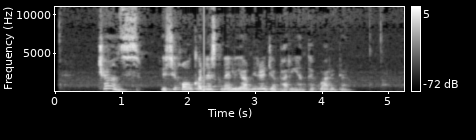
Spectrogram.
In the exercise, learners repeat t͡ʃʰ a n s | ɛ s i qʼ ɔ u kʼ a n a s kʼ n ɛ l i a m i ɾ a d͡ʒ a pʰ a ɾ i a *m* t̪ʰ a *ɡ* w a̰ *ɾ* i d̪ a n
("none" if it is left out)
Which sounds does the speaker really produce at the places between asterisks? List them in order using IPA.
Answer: n, ɡ, ɾ

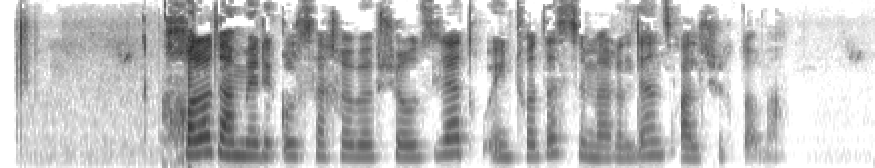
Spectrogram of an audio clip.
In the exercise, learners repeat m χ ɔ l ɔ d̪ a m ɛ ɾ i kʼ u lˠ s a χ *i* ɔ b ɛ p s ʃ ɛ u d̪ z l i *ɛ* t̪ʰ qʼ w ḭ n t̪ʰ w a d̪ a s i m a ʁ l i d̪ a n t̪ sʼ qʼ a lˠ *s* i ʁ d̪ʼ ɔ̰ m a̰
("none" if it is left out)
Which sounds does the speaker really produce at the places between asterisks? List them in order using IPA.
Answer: ɛ, a, ʃ

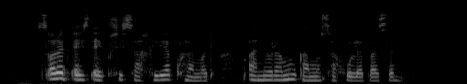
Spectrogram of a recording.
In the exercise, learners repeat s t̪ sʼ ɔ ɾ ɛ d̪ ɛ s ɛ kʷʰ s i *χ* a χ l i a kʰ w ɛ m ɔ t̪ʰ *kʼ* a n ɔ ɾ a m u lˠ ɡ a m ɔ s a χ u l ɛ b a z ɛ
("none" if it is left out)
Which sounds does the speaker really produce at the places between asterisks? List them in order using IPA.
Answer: s, pʼ

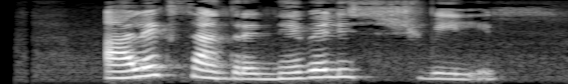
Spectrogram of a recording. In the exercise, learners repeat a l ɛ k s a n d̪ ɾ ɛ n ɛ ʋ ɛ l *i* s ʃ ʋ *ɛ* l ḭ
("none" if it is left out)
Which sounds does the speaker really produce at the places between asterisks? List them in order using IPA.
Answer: i, i

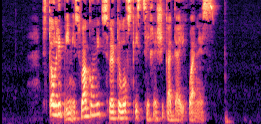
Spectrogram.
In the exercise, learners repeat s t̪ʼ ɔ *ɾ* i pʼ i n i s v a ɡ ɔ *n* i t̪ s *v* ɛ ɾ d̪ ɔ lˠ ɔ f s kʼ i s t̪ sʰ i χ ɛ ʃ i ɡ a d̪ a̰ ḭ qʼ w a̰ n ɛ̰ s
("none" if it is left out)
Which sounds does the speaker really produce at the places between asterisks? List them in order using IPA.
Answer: l, n, v

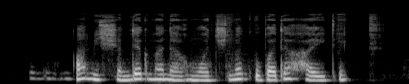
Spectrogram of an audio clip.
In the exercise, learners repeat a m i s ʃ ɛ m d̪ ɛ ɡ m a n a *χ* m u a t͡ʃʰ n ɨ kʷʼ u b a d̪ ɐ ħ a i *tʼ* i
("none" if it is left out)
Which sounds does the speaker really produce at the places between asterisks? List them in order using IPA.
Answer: ʁ, tʼ

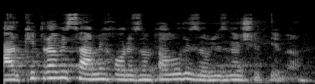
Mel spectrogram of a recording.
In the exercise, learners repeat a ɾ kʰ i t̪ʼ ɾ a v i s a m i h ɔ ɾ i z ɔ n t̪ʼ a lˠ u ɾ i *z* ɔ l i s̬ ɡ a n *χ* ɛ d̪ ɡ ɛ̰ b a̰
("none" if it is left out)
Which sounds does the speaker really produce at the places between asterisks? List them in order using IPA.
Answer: z, ʃ

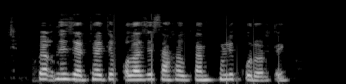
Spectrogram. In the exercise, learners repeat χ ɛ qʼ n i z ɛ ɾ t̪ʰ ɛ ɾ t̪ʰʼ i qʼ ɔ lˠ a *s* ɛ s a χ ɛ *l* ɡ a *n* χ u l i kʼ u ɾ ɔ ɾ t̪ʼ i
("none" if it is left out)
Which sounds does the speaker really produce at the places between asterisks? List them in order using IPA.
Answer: z, l, n

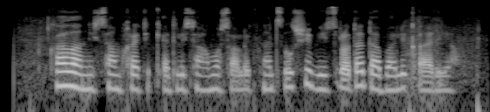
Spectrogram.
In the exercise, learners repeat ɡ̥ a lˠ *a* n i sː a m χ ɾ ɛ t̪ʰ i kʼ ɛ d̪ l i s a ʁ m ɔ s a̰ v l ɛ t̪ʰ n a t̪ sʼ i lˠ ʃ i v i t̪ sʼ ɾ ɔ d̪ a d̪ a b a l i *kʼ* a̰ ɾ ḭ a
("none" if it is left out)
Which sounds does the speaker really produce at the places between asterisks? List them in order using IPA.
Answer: a, kʼ

